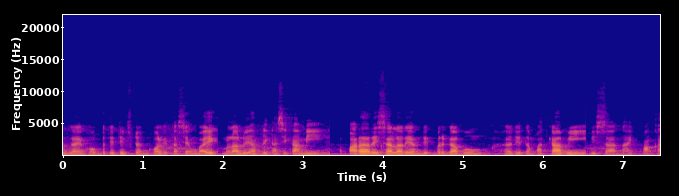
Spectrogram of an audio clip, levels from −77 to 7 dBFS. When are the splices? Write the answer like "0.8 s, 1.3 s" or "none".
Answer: 2.0 s, 3.3 s, 6.5 s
